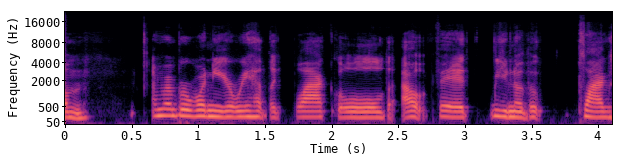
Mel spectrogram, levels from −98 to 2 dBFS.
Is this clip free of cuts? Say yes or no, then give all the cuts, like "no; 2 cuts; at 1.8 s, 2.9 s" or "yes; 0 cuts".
no; 2 cuts; at 2.0 s, 3.1 s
